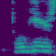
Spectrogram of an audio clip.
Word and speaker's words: 독일: Now if you were to read this word exactly as it is spelled, this word would be pronounced as 독일 사람. However, Korean people actually pronounce this word as 독일 사람. What happens is that the 기역 character moves to the next syllable.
